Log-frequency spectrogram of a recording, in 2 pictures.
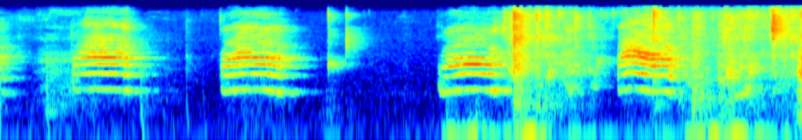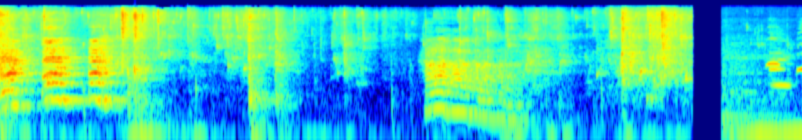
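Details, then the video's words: Pet cat protesting a bath, calling with repeated long, wavering meows, first two clean and spaced about a second apart, then more yowls mixed with splashing water and human speech, ending with a short meow. "Cat's Reaction To Bathing"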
